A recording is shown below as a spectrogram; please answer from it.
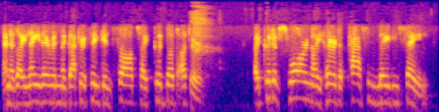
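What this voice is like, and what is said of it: Put-on Irish accent. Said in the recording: “including the Irish accent there”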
